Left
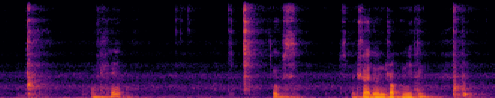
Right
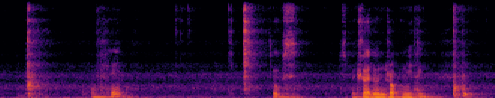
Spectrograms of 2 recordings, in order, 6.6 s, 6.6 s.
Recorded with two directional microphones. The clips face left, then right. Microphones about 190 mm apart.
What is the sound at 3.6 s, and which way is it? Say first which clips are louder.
Speech: left 3 dB; 20° left (ahead or behind).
